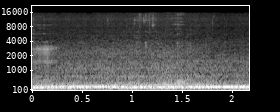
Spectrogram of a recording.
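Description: Steady low hum of a moving car, heard from inside the cabin.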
